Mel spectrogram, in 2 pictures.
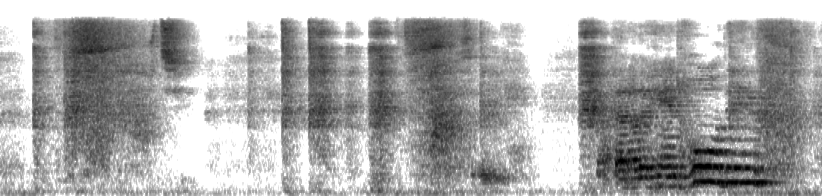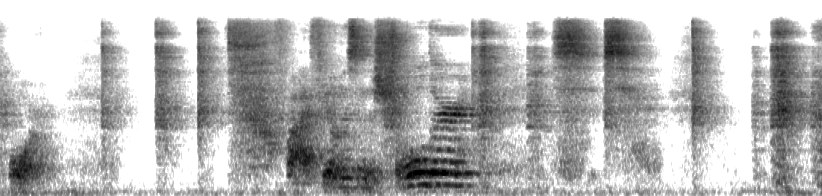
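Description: A man breathing hard with effort while pressing dumbbells: forceful breaths through the mouth every couple of seconds, in time with the reps. Twice there is a short voiced sound, a strained grunt or a muttered word.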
